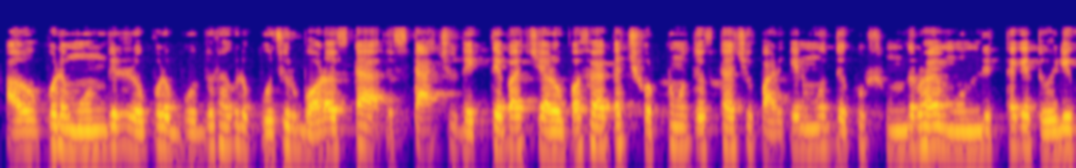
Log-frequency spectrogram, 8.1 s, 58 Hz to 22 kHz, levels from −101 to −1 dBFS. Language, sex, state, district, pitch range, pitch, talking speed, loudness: Bengali, male, West Bengal, North 24 Parganas, 110-125 Hz, 115 Hz, 210 wpm, -18 LUFS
